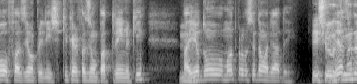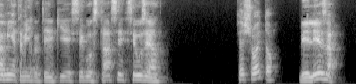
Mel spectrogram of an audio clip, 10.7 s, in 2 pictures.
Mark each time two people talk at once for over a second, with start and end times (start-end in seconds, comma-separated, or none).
none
